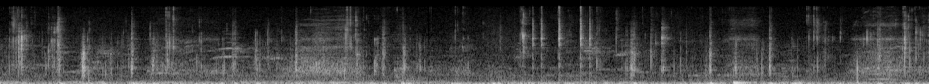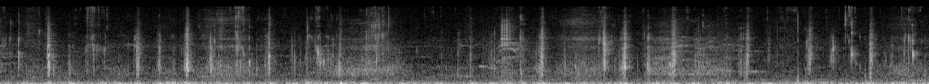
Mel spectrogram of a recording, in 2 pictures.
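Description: Close-miked eating of a chicken burger by hand: wet chewing, many lip smacks and clicks, and finger licking.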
